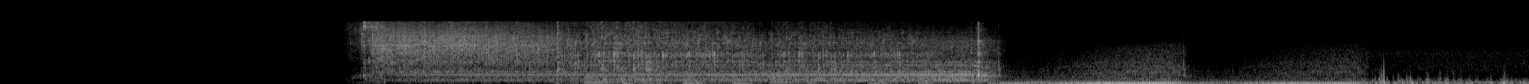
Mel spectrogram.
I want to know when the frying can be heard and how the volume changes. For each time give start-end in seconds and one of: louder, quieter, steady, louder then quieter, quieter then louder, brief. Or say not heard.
3.5-10.1 quieter.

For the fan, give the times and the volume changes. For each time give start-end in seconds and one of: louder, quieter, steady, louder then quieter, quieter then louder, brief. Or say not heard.
3.7-15.2 louder then quieter.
